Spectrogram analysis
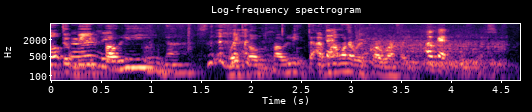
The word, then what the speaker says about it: Paulina: No, I want to say it correctly because my name is Paulina, not Paulina or Paulina.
